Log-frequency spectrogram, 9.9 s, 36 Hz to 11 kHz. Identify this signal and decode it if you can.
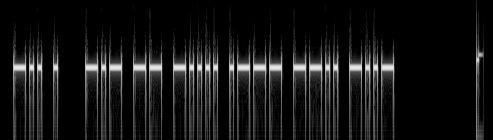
Morse code, heard as a keyed tone, about 16 wpm, 700 Hz. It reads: DE KM6JZX
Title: USA Callsign DE Callsign - 6 Characters - 15wpm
